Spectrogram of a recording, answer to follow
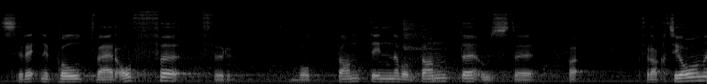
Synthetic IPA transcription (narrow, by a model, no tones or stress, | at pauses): sɾɛʔnəɾpʰolˠt̪ʋæːɾɔfəfʏɾ | ʋɔtɑntɪnːəʋɔt̪ɑntəʔusd̥̪ə | fɾɑkt͡sjoːn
